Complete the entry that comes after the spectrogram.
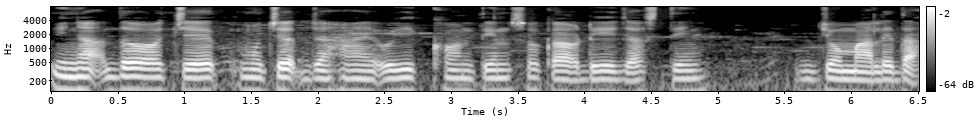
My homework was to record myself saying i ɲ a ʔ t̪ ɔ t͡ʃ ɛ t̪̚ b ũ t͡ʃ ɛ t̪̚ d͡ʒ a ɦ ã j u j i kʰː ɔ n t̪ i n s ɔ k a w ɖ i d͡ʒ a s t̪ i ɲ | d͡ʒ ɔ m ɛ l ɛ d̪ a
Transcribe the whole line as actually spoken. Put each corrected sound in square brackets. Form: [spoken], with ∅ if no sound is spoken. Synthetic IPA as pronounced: i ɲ a ʔ [d̪] ɔ t͡ʃ ɛ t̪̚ [m] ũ t͡ʃ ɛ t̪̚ d͡ʒ a ɦ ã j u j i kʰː ɔ n t̪ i n s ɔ k a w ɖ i d͡ʒ a s t̪ i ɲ | d͡ʒ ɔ m [a] l ɛ d̪ a

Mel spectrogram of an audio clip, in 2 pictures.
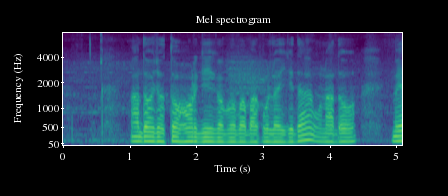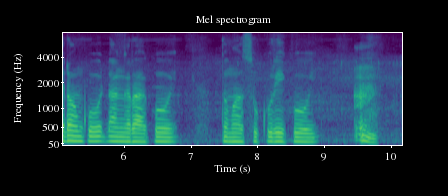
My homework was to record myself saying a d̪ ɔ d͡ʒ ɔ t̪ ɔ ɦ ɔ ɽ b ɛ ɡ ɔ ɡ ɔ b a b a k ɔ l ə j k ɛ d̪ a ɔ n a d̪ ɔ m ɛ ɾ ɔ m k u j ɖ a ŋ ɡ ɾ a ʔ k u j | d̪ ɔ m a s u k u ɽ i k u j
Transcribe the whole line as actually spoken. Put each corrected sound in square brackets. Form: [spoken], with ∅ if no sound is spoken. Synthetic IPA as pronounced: a d̪ ɔ d͡ʒ ɔ t̪ ɔ ɦ ɔ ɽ [ɡ] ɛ ɡ ɔ ɡ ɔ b a b a k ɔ l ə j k ɛ d̪ a ɔ n a d̪ ɔ m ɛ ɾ ɔ m k u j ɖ a ŋ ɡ ɾ a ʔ k u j | [t̪] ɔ m a s u k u [ɾ] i k u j

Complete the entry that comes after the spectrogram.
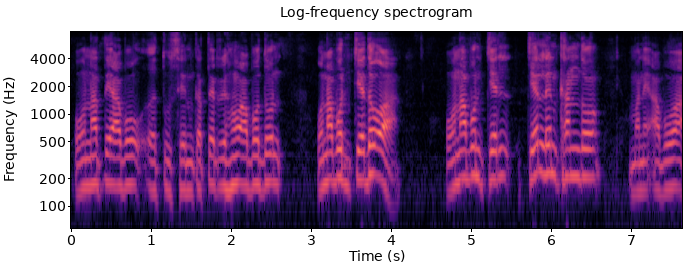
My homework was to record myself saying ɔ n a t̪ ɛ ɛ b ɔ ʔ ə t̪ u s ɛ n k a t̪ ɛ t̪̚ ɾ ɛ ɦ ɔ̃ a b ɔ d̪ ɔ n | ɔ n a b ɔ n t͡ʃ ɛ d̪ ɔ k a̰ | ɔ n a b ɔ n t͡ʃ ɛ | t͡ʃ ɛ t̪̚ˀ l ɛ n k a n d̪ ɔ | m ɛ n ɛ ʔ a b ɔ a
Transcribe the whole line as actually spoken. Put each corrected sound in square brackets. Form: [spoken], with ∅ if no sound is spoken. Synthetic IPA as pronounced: ɔ n a t̪ ɛ [a] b ɔ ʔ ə t̪ u s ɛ n k a t̪ ɛ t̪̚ ɾ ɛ ɦ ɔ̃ a b ɔ d̪ ɔ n | ɔ n a b ɔ n t͡ʃ ɛ d̪ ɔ [ʔ] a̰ | ɔ n a b ɔ n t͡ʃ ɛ | t͡ʃ ɛ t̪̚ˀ l ɛ n [kʰ] a n d̪ ɔ | m [a] n ɛ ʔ a b ɔ a

